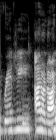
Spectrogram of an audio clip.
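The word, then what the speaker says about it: Regé: excited is it reggie is it reggie um reggae this one says pronounced reggae um i was very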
